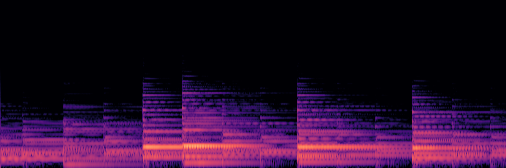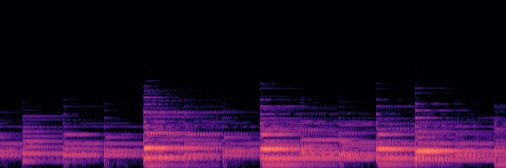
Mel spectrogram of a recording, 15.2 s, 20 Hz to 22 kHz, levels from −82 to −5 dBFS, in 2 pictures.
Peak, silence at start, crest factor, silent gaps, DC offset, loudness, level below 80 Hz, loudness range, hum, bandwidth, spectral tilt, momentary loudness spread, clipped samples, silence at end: -16 dBFS; 0 s; 18 dB; none; under 0.1%; -33 LUFS; -56 dBFS; 8 LU; none; 4.3 kHz; -8 dB/octave; 14 LU; under 0.1%; 0 s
